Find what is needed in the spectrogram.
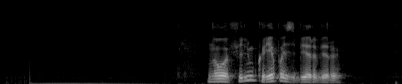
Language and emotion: Russian, neutral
